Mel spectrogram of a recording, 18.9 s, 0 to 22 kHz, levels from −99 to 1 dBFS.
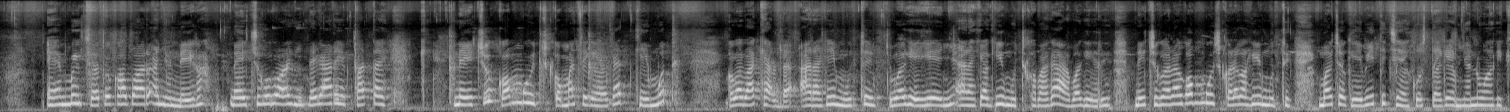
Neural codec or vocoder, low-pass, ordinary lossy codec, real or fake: vocoder, 44.1 kHz, 128 mel bands every 256 samples, BigVGAN v2; none; none; fake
